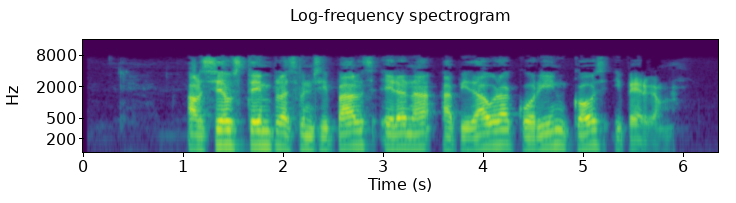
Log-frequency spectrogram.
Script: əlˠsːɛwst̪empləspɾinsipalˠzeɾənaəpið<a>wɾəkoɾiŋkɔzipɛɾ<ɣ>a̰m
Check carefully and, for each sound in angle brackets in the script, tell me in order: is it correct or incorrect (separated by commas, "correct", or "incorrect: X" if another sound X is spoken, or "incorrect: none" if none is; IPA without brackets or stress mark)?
correct, correct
